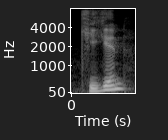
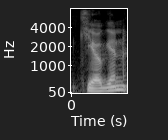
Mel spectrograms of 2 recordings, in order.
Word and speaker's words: Keoghan: Chris Hemsworth, Mark Ruffalo, Halle Berry, and Barry Keoghan. Keoghan? Keoghan. I'm not sure how to I think pronounce that's how you say that it.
